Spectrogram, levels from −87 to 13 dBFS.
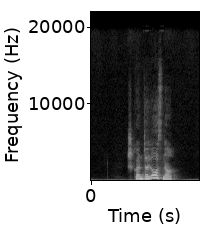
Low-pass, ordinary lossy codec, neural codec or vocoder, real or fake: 19.8 kHz; none; codec, 44.1 kHz, 2.6 kbps, DAC; fake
